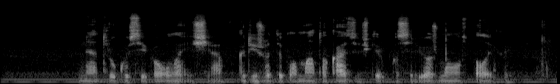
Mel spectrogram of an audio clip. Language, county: Lithuanian, Kaunas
